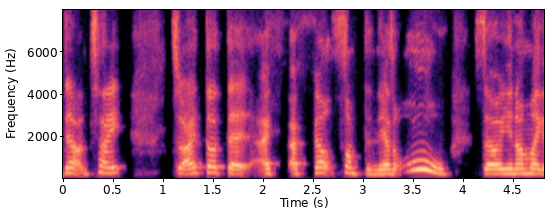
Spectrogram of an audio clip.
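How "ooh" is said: high, loud "ooh" of surprise; startled ooh. Retold or imitated. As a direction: let out a sudden high ooh. Retelling a sudden twinge.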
